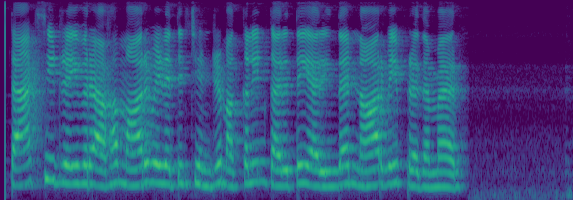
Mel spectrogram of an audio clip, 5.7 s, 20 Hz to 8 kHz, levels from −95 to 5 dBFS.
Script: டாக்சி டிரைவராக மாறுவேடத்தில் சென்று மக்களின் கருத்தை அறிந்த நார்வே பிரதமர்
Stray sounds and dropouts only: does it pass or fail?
pass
